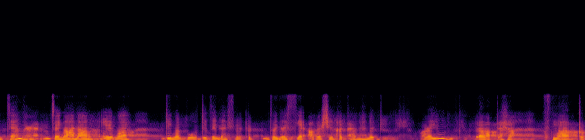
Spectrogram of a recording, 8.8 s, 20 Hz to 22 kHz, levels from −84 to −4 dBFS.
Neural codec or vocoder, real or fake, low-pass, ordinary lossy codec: codec, 16 kHz, 0.5 kbps, FreqCodec, smaller model; fake; 7.2 kHz; none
